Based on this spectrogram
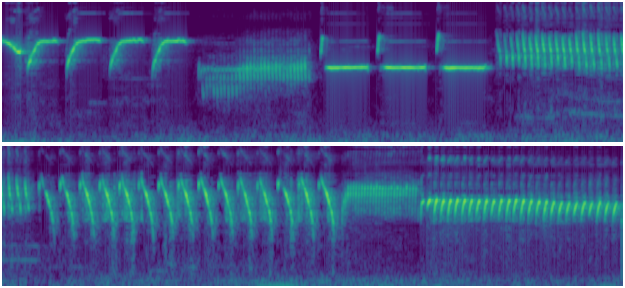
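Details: Canary giving a long rolling song used as a master recording: rapid varied phrases of clear high whistles, sharp repeated chips, buzzy rolls and fast pulsed trills, each phrase a few notes repeated before switching abruptly to the next.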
